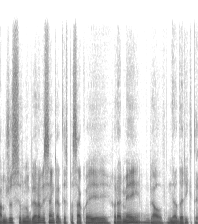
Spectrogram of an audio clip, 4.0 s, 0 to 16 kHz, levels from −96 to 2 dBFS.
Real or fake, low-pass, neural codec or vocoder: fake; 14.4 kHz; autoencoder, 48 kHz, 32 numbers a frame, DAC-VAE, trained on Japanese speech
